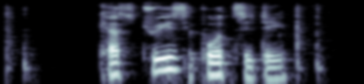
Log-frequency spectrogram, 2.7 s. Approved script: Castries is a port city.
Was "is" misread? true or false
true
